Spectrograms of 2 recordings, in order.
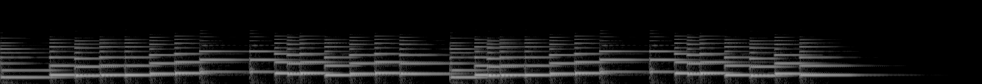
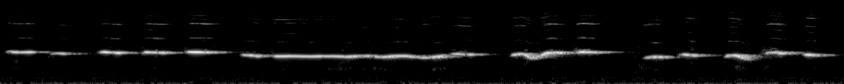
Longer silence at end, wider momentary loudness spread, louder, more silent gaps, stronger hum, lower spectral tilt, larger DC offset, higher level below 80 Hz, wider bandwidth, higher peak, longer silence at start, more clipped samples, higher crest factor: first, 1.05 s vs 0.1 s; second, 6 LU vs 12 LU; second, -31 LUFS vs -14 LUFS; neither; neither; first, -5.5 dB/octave vs 3 dB/octave; neither; about the same, -70 dBFS vs -68 dBFS; second, 6 kHz vs 15.5 kHz; second, -18 dBFS vs 0 dBFS; about the same, 0 s vs 0.05 s; neither; about the same, 14 dB vs 16 dB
